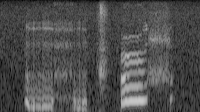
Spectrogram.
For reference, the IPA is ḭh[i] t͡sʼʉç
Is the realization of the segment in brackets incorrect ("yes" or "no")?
yes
